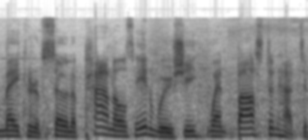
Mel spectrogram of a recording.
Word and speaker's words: Wuxi: You know, it's spelled W-U-X-I. It looks like Wuxi to me, but it's pronounced as you heard Robert Peston say it properly, Wuxi.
